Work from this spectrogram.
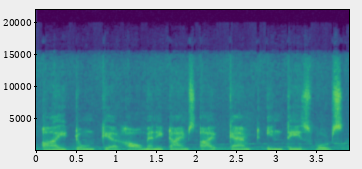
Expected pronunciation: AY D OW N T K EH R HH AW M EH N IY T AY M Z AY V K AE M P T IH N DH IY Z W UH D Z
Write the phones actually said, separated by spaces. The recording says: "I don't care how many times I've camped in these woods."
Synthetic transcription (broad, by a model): AY D OW N T K EH R HH AW M EH N IY T AY M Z AY V K AE M P T IH N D IY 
